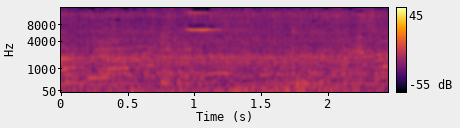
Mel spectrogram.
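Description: A car running at low speed close by in street traffic, a steady low rumble, with people's voices talking around it.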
